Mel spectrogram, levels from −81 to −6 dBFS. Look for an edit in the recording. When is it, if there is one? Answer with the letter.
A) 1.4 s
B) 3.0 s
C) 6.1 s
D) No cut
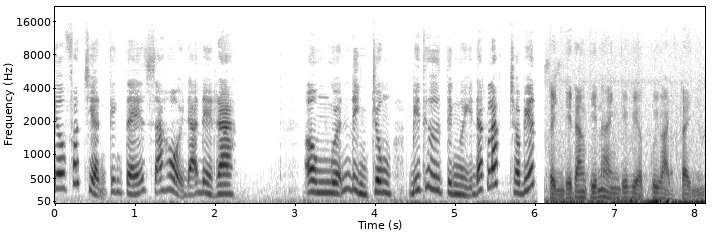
C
